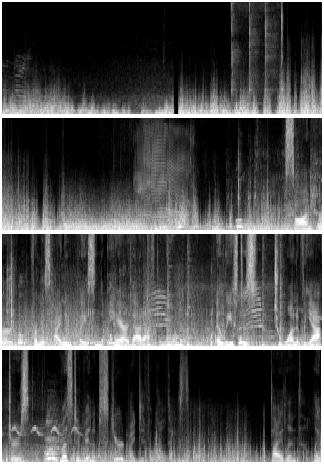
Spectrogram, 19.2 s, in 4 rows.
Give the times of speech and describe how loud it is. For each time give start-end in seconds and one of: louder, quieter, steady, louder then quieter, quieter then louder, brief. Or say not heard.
9.1-17.3 quieter
18.4-19.1 brief.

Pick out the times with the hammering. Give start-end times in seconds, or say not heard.
3.4-4.2, 11.5-13.9.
